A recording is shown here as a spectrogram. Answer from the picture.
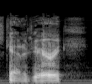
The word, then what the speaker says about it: Canajoharie: I mean, that's what we say up here is Canajoharie. You had it a little... – I had to rhyme it with safari, so I didn't know how to do it exactly. – Yeah, it was Canajoharie. But in all honesty, you're using what we pretend to be, or we think might be, the Mohawk pronunciation,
